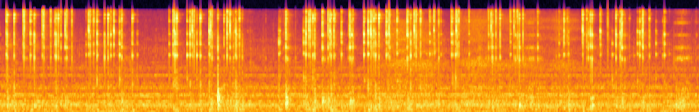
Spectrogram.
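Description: Long matte nails scratch and tap the sides of a small, empty, clear glass whiskey tumbler set upside down on a wooden table. Quick bursts of bright, dry clicks and ticks alternate with short pauses, with almost no low end and no lingering ring. The result is a crisp, rapid, ratchet-like tapping texture.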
